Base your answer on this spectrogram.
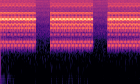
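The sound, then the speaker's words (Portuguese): A telephone on a hook rings in the Camargo family home in three loud, buzzing bursts separated by short silences, its bright bell tone trilling rapidly throughout each ring, with no voices present. “O Paulo arranca o telefone do gancho e escuta do outro lado da linha.”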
